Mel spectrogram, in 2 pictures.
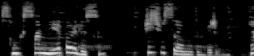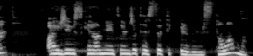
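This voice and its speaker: An actress playing a defiant young woman who talks quickly and defensively, in a TV drama. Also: a little high, expressive, warm tone, husky, no echo. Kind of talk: TV drama acting.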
